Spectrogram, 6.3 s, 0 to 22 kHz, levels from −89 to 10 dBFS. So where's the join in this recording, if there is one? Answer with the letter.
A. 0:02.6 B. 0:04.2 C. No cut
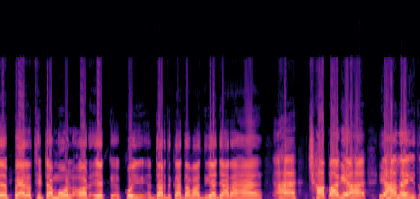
B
